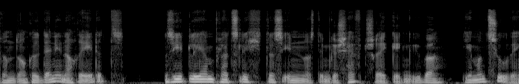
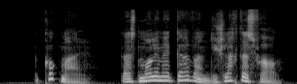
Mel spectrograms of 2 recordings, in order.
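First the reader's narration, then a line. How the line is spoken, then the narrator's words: Called out. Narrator (German): ruft Liam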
